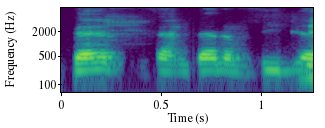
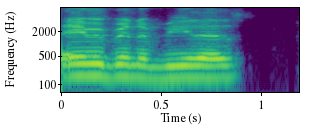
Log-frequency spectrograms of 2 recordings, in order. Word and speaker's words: Benavidez: Like, so how you say his name again? Benavidez. – David Benavidez.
